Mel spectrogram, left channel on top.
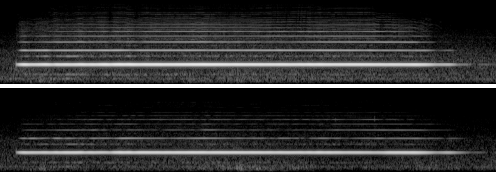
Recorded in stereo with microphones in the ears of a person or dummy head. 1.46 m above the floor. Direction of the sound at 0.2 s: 75° left (ahead or behind).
